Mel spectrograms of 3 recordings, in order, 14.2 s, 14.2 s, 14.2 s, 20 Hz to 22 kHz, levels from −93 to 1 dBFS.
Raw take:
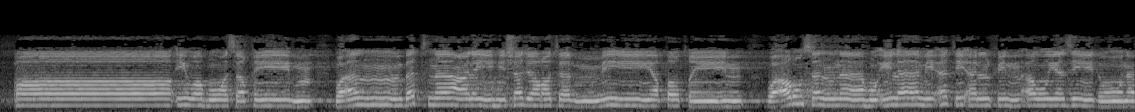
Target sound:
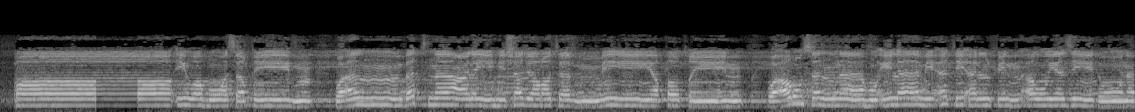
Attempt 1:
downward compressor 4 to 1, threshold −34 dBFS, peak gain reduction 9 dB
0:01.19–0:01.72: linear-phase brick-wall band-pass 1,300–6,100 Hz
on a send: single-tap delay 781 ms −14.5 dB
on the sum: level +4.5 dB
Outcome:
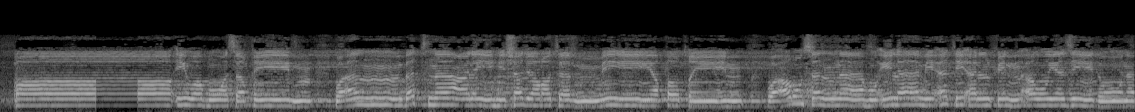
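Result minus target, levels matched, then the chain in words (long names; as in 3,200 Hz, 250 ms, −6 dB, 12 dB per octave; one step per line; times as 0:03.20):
downward compressor: peak gain reduction +9 dB
0:01.19–0:01.72: linear-phase brick-wall band-pass 1,300–6,100 Hz
on a send: single-tap delay 781 ms −14.5 dB
on the sum: level +4.5 dB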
